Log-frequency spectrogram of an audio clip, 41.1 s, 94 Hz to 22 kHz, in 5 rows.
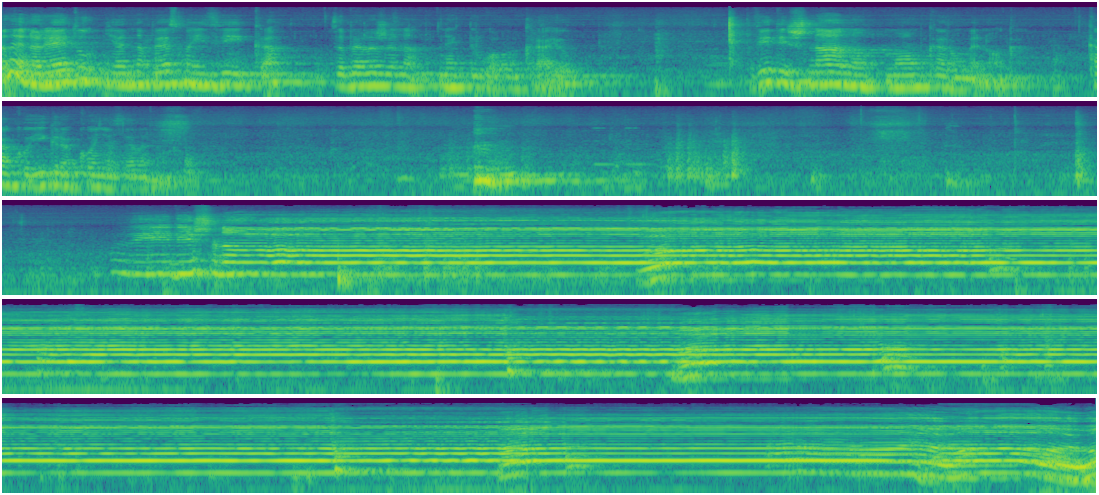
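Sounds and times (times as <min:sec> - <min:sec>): woman singing long note: 0:17.2 - 0:41.0.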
